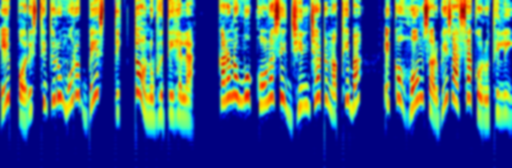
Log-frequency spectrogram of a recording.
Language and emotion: Odia, disgusted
